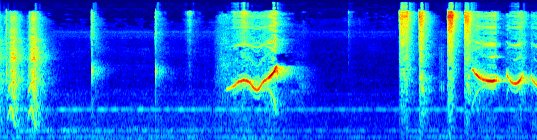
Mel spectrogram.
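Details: A caged Indian ringneck parakeet gives two bright, wavering whistled notes that slide up and down, between sharp clicks and rustles, over a steady mechanical hum.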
